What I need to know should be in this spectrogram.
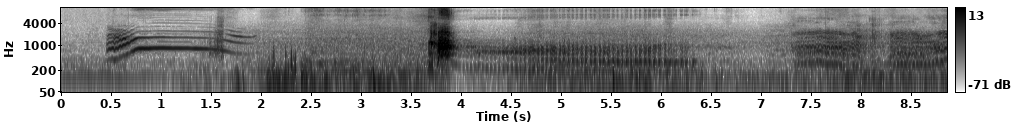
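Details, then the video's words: Shiba Inu dog giving a brief high whining cry, followed by scuffling, a sharp noise and lower grumbling vocal sounds. "EVERY SOUND A SHIBA INU MAKES IN UNDER 2 MINUTES.."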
